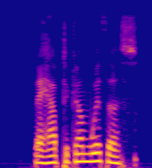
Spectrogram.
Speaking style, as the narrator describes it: Isaiah admitted, sighing deeply

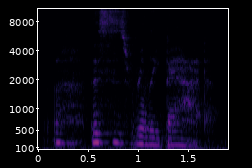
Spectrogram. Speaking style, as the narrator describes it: I breathed

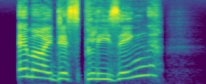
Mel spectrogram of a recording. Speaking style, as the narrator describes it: Kadir said, his voice sharp

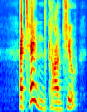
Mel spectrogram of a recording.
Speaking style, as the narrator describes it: said Prior savagely

